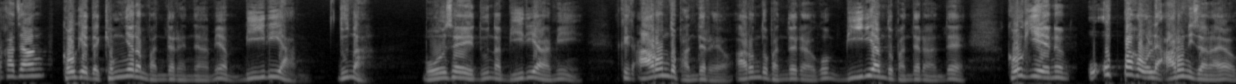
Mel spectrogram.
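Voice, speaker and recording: A man's voice: sits high, a little mellow. A man, a pastor, giving a doctrine lecture and retelling a story with questions to the audience.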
